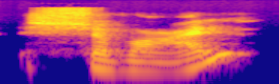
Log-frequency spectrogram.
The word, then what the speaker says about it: Siobhan: those who don't know me my name is pronounced Siobhan I am a mom of one I'm a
